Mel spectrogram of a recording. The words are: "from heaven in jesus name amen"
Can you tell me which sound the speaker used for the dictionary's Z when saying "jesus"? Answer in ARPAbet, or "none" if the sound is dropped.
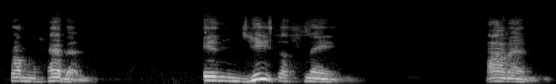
Z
